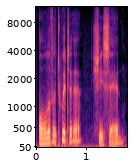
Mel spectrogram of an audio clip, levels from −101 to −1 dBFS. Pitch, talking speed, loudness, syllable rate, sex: 135 Hz, 195 wpm, -20 LUFS, 4.7 syllables/s, male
